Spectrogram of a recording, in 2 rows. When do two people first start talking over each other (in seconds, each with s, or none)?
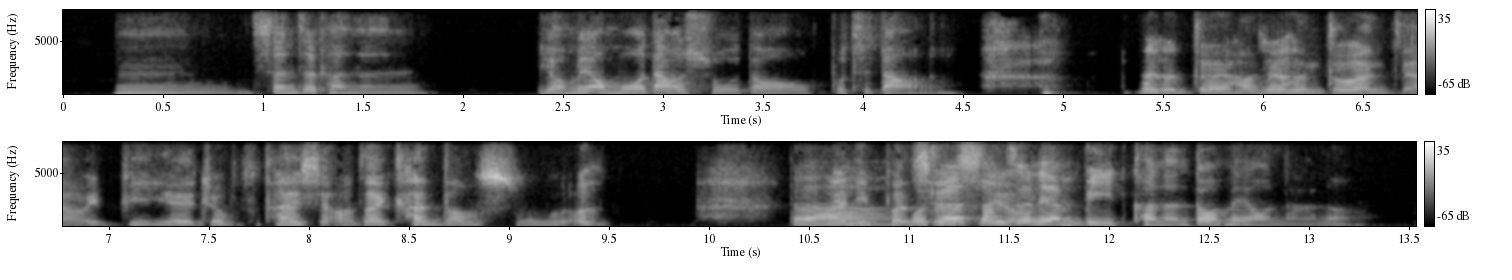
10.6 s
